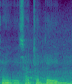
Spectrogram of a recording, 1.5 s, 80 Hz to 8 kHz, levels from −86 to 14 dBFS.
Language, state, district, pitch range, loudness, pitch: Kokborok, Tripura, Dhalai, 110-115 Hz, -16 LUFS, 115 Hz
